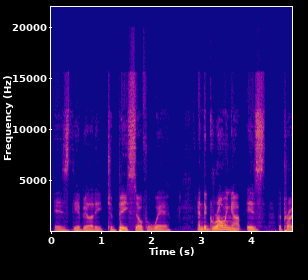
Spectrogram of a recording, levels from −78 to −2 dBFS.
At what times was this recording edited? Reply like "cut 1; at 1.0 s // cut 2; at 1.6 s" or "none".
cut 1; at 1.0 s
